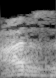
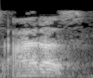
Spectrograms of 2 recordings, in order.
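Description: First: The r has no vowel after it. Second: The r is followed by a short a vowel. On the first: The speaker calls it wrong. "را کو ساکن نہیں پڑھنا، عرض نہیں پڑھنا" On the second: The speaker calls it right. "را پر بھی زبر ہے"

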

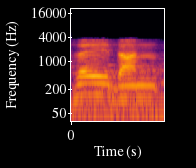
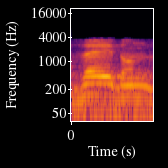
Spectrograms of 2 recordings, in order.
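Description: First: The word ends in the vowel a plus n. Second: The word ends in the vowel u plus n. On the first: The word is in the accusative case. "اس کے نصب پر ہم تلفظ کر رہے ہیں. تلفظ کر کے دکھاؤ" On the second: The word is in the nominative case. "ذرا اس کے رفع پہ تلفظ کرو"

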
